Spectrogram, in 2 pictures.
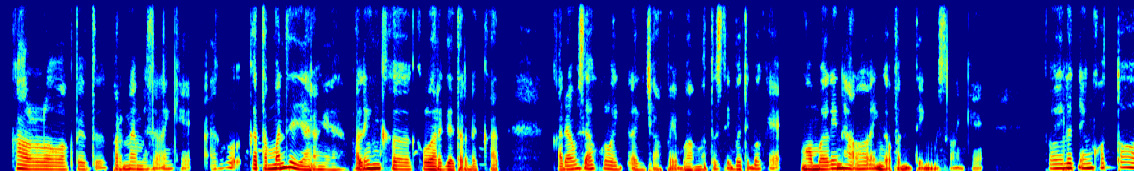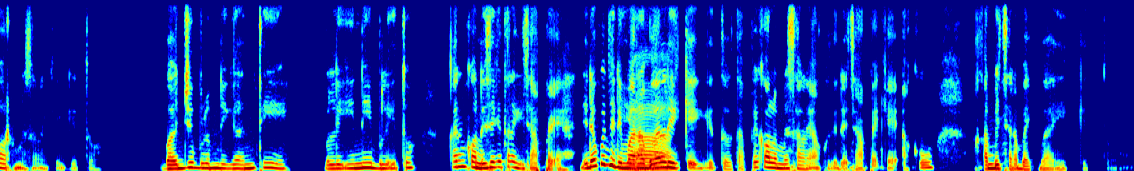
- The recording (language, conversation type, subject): Indonesian, podcast, Bagaimana kamu menangani percakapan dengan orang yang tiba-tiba meledak emosinya?
- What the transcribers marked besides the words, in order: other background noise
